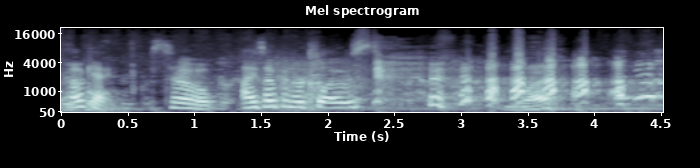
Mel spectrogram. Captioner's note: laughing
